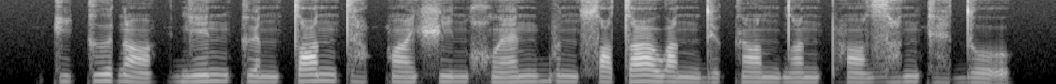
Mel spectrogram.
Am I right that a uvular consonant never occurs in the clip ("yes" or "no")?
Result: no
